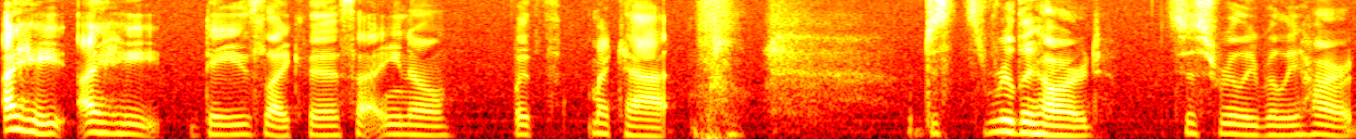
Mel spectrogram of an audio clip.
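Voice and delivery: downcast, low voice. Talking about a hard day with a cat after a guest leaves: sounding down. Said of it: "I apologize if I'm kinda sounding down".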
